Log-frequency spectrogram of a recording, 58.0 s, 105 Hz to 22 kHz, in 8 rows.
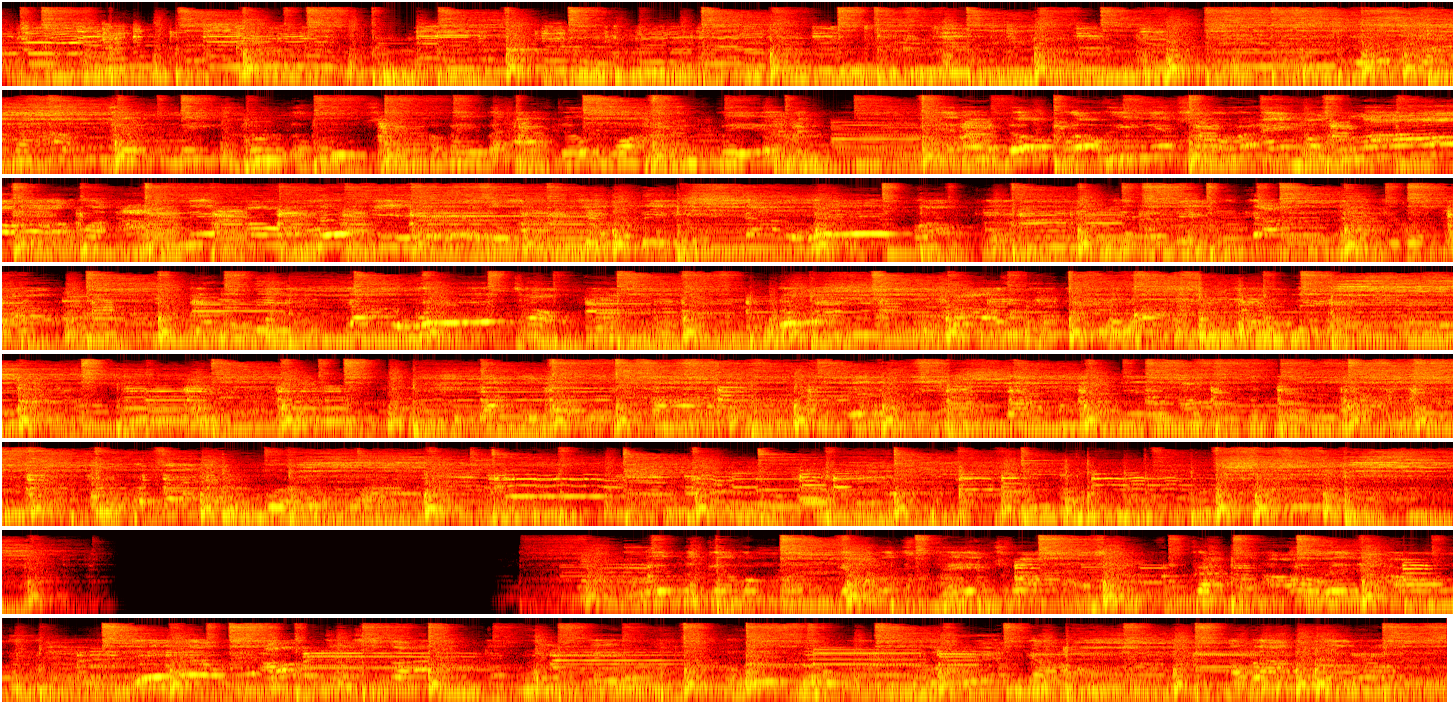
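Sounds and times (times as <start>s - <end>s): electric bass: 0.0s - 44.1s, 46.2s - 58.0s
electric guitar: 0.0s - 44.1s, 46.0s - 58.0s
drum kit: 0.0s - 44.2s, 46.0s - 58.0s.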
